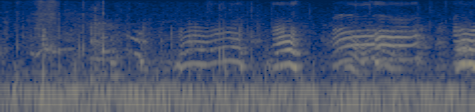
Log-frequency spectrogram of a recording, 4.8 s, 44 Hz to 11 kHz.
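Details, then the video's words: Three male Kuvasz newborn puppies, born October 30, 2008, whimper and squeal in a series of thin, rising and falling cries, several overlapping, with a steady low hum in the room. "Kuvasz Newborns"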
